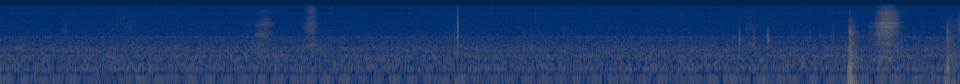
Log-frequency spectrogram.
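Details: A quiet indoor room with a steady low electrical hum and fan-like hiss, a few soft clicks and a brief rustling bump near the end, and no animal calls.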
